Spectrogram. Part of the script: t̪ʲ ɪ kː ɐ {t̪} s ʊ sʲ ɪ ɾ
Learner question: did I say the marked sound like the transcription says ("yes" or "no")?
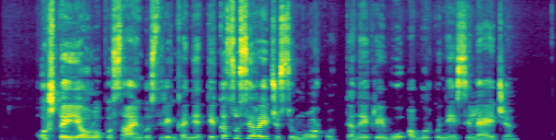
yes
